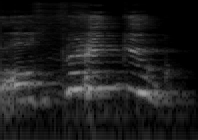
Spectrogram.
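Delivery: a high, heartfelt thank you; grateful cry. Acted. Witch thanking her friends for saving her, gratefully. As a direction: pour out your thanks. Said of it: "the grateful witch cried".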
